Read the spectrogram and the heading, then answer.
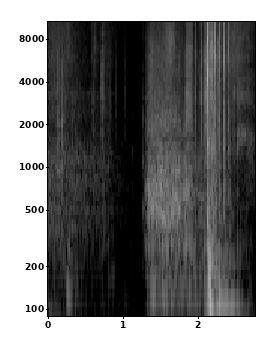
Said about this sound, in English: All right, and we're back, and let me shut the door.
